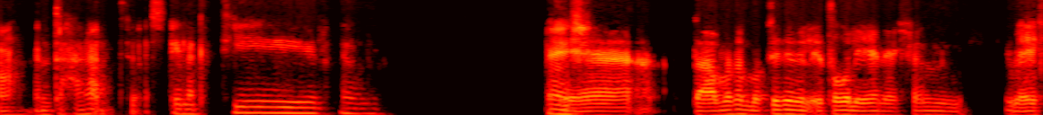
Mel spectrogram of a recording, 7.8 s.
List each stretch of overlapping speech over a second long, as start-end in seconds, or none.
none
